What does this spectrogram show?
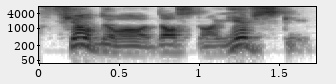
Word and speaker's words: Fyodor Dostoevsky: of Russian names by capitalizing the stressed syllable in all those names. So it's Fyodor Dostoevsky, which is a great little help, but I hope it doesn't get in the way later on.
